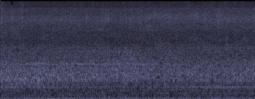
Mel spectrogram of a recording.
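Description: Dense, steady buzz of many honey bees swarming over a nearly empty hive frame late in the season, close and continuous with no voices.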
